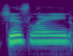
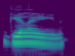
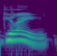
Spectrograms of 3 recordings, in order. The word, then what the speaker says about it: Ghislaine: I correct people when they say Ghislaine Maxwell's name wrong because her name isn't Ghislaine or Ghislaine. It's Ghislaine. Just Ghislaine.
